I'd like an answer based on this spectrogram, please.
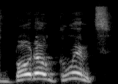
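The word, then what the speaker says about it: Bodø/Glimt: no I I wasn't even listening to the pronounciation here but I believe it's Bodo glimps money line minus 125 Martin green how did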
